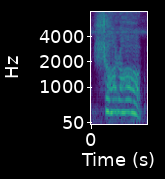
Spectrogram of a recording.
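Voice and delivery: loud angry snap leaping high in pitch; mock furious shout; imitated anger. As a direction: mimic an angry mother yelling at her child. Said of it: "angry, and just threw him".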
